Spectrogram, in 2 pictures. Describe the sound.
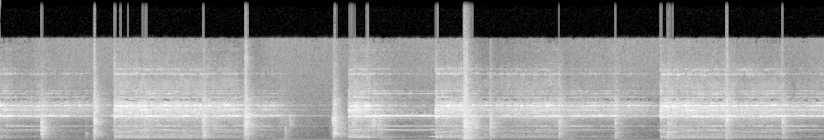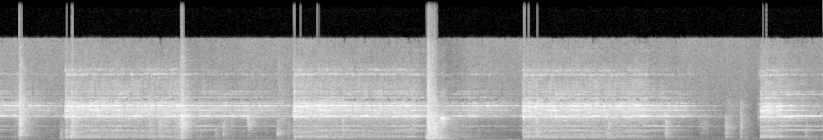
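An old-style telephone bell rings in an office. The ringing is loud and repeats in long bursts with short gaps between them, and no voices are heard.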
